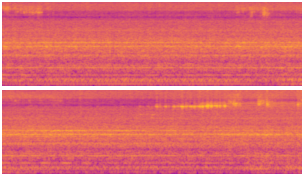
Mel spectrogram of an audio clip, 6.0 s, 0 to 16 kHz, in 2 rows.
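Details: Creworks 8x16 lathe after carriage play adjustment, making a cut: even motor hum with steady gear whine and no chatter or knocking; runs smooth, more rigid than before.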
